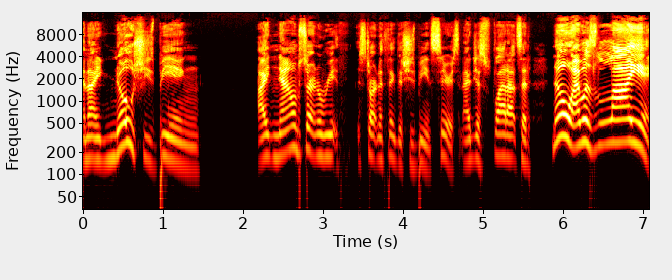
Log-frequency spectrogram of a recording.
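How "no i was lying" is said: high, slow, drawn-out joking tone.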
